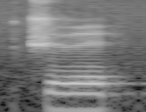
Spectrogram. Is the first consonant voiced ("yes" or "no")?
no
